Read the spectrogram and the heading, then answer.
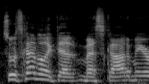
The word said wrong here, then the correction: mastectomy: Mastectomy? – Yes.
